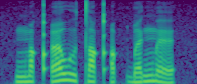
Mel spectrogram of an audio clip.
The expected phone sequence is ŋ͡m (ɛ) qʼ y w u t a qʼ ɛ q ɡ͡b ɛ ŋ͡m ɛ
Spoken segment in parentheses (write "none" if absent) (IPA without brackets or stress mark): ɛ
